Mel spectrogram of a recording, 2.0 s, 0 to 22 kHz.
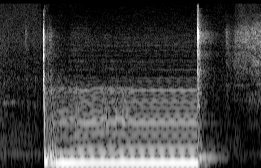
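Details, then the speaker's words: McIntosh MAC 1900 stereo receiver at switch-on on dim bulb: loud steady low hum with buzzy overtones through the speakers; likely a failing power-supply filter capacitor. "Whoa, did you hear that? That didn't sound good. That is most likely one of those filter caps."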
